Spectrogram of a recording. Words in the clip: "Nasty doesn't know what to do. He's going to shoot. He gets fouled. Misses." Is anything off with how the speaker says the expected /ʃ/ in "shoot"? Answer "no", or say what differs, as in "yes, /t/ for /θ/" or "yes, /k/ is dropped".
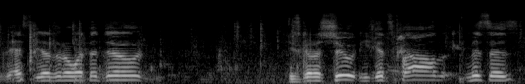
no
